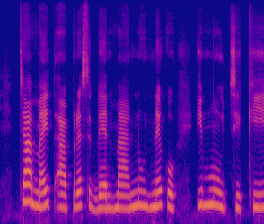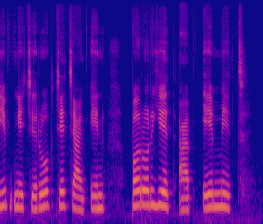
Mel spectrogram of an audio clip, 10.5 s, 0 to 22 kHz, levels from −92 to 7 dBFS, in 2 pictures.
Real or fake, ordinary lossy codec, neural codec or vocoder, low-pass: fake; none; codec, 44.1 kHz, 7.8 kbps, DAC; none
